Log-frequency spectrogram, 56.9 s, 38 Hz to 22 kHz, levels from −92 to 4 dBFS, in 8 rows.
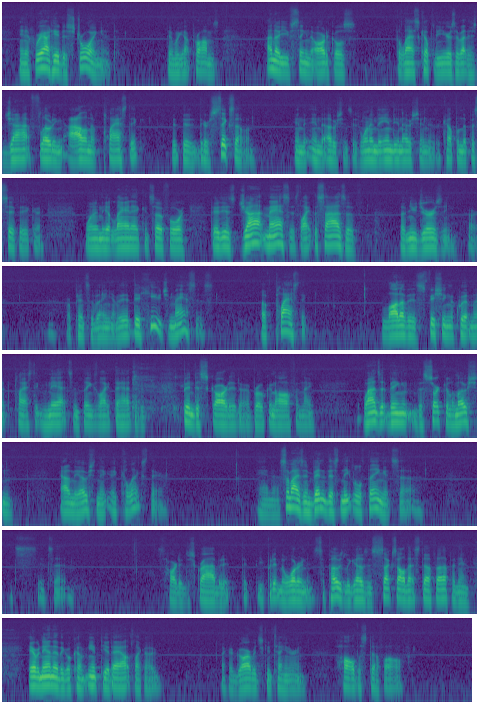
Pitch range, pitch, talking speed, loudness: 105-125 Hz, 115 Hz, 185 wpm, -32 LUFS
